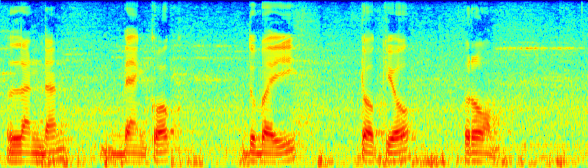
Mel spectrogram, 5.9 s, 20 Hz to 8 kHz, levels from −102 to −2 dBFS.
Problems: constant background noise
